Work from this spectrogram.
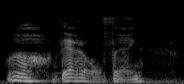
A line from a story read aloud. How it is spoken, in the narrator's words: muttered Howie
